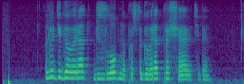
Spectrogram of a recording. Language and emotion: Russian, neutral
